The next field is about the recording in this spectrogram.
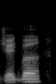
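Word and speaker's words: Njigba: And we're going to hear a little bit about Jackson Smith and Jigba. And yes, that's how you pronounce his name.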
